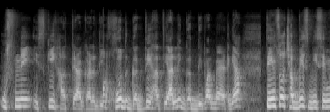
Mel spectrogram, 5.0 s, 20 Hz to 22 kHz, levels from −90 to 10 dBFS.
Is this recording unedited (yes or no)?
no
